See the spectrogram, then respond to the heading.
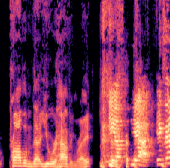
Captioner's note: laughs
